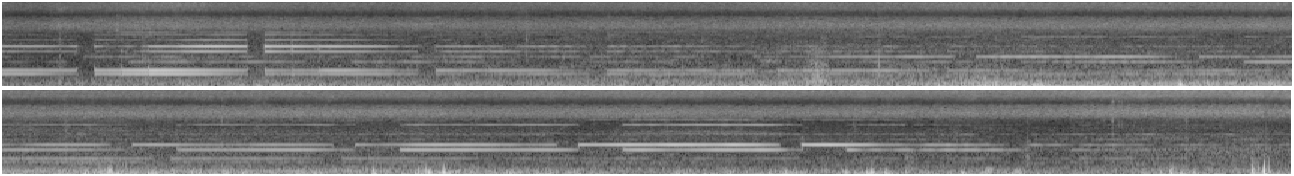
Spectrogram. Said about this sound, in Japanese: このピンポンと音はですね、コルドンプラザの駐車場から車が出てくる音です。時に鳴る音ですね。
